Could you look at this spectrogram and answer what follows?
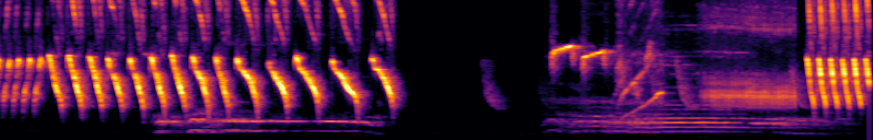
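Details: Canary song for training lazy birds to sing: a quick series of downward-swept notes over steady lower tones, a short pause, then buzzy and sliding phrases ending in another fast burst.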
